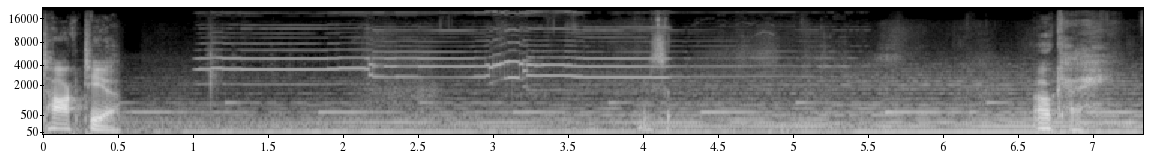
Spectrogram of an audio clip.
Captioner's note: REM-Pod squealing; eerie music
